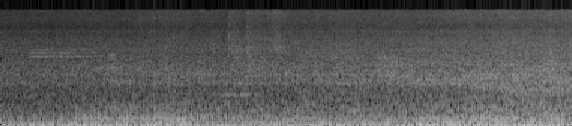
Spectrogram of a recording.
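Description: A motor vehicle engine running on the street with a steady low rumble that grows louder from about three seconds in, as if drawing closer.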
